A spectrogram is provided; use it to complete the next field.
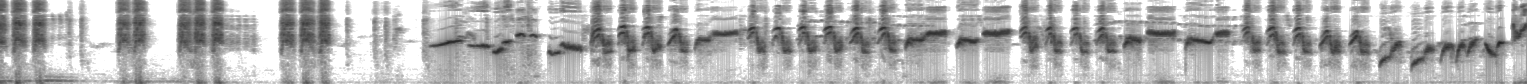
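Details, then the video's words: White-rumped shama song for coaxing a quiet bird into song, morning or afternoon: several short harsh rasps, then a long, lively, varied flow of whistled and warbled phrases ending in rising notes. "Murai Batu Diam Dengar Kicauan ini Seketika Langsung Nyaut GACOR"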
